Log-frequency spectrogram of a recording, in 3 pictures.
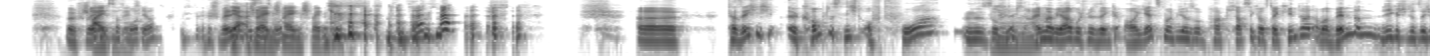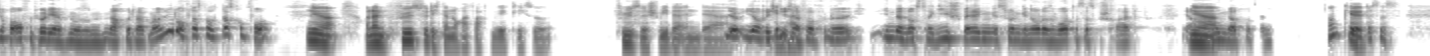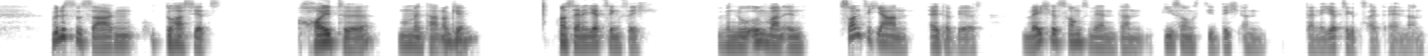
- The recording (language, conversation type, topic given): German, podcast, Welches Lied erinnert dich an deine Kindheit?
- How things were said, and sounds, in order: chuckle; laugh; other background noise; tapping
